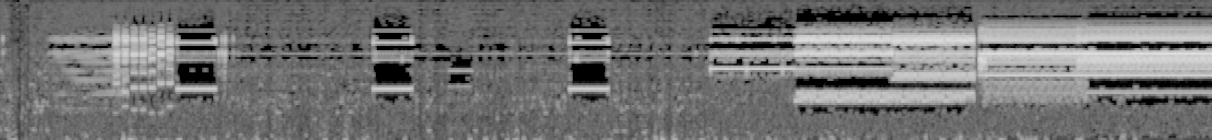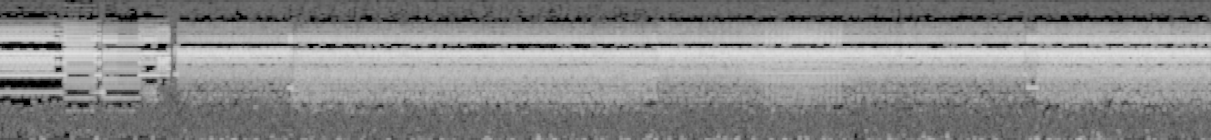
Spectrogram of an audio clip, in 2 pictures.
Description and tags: The sound of my old modem...now I thank God for cable.
internet, connection, phone, modem, dial-up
